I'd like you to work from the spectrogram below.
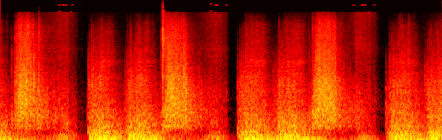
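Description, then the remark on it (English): Heavy foot stomps and sharp claps repeat in a steady stomp-stomp-clap pattern, loud and booming, with the cycle recurring about every second and a half. “Stomping your feet with the clap.”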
